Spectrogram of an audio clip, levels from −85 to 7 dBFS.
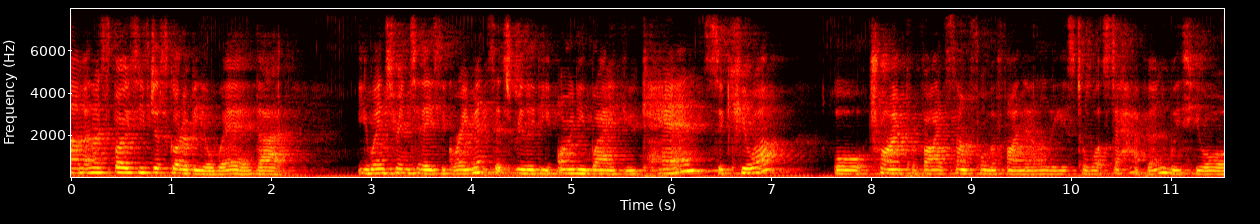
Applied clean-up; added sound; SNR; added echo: none; Purr; 19 dB; reverberation time 0.8 s.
